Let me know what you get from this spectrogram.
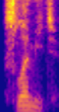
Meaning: to break, to crush (a person or an abstract noun—not a physical object)
- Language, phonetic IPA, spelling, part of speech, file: Russian, [sɫɐˈmʲitʲ], сломить, verb, Ru-сломить.ogg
